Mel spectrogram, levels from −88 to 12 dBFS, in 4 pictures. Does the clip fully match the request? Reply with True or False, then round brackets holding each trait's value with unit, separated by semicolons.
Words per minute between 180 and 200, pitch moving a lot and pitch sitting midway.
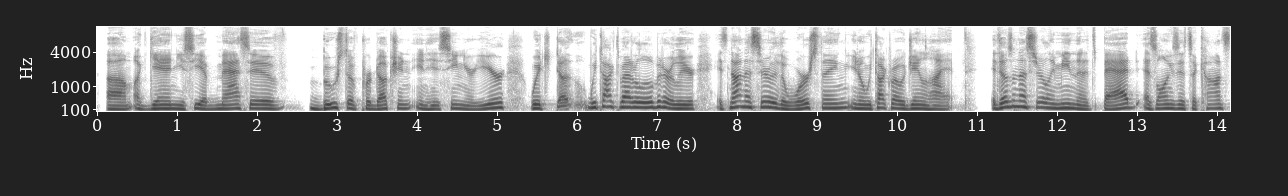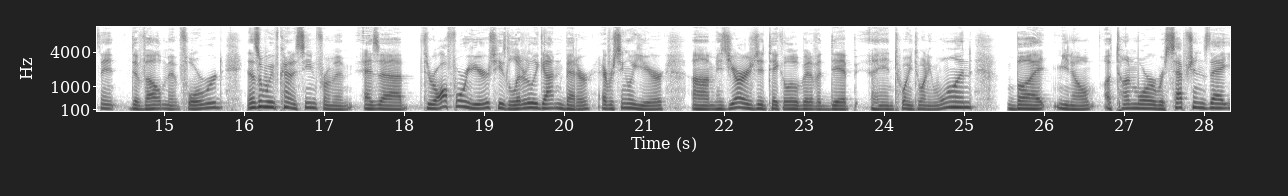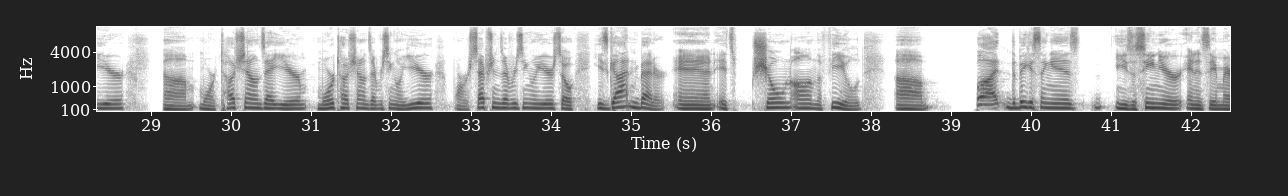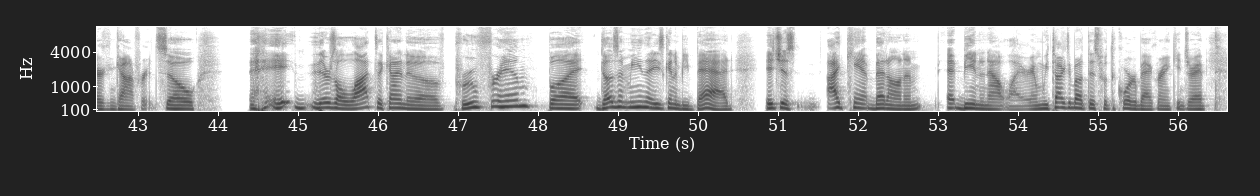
False (185 wpm; 4.1 semitones; 155 Hz)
